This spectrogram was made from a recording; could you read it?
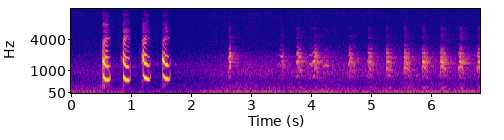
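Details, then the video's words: Wild turkey hen recorded up close on March 22, 2017: four loud, sharp downward-slurred notes in quick succession, followed by a longer series of softer, evenly spaced calls about three per second. "Wild turkey hen up close"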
